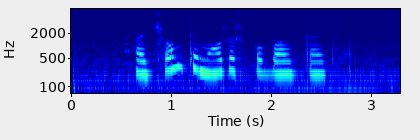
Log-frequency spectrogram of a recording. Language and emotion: Russian, neutral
